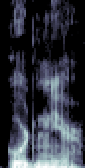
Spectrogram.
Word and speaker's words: Gordinier: Just think of Jeff Gordon, the race car driver, plus an ear. Gordonier.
